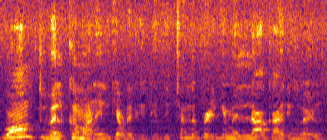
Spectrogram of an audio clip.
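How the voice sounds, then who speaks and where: Older male maths teacher, fairly high voice, chatty storytelling lesson with English phrases mixed in. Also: racing, fairly bright tone, slight background noise. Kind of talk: classroom lesson told as a personal story.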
